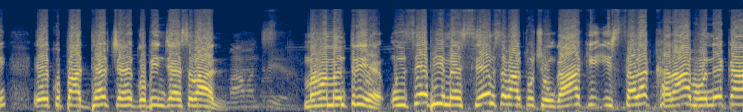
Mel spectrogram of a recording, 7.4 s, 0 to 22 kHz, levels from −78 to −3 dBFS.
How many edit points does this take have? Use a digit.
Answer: 0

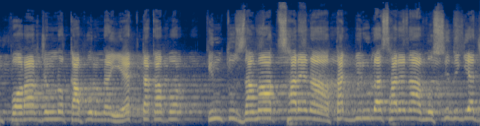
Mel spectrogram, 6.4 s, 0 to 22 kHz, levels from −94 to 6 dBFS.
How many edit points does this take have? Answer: 1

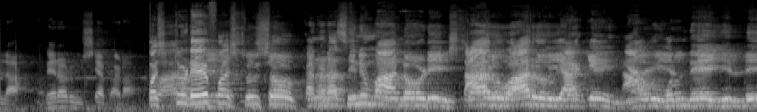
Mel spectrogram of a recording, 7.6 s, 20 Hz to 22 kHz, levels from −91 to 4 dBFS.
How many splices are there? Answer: 1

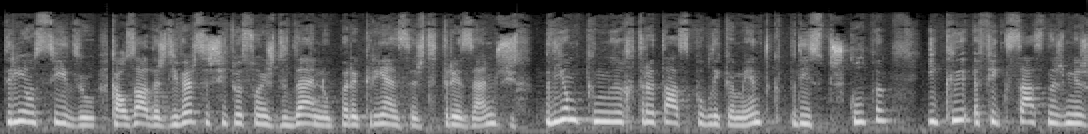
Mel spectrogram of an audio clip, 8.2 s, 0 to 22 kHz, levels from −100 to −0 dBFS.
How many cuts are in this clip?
1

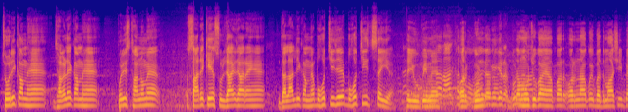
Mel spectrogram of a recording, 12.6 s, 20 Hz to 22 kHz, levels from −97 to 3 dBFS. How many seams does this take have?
1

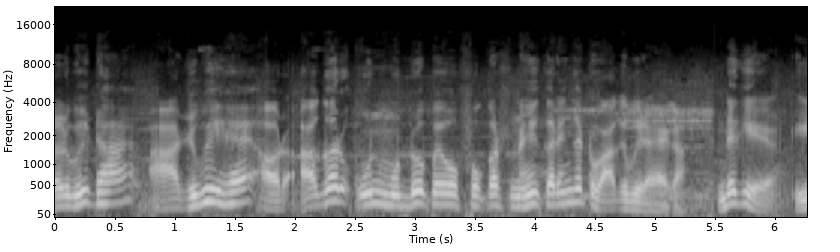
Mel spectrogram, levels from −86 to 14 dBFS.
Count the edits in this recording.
1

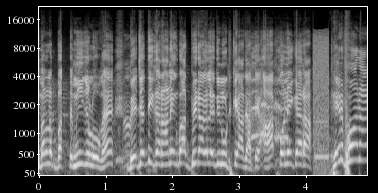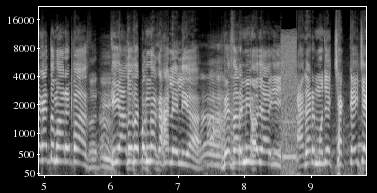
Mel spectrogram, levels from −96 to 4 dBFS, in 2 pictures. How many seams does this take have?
2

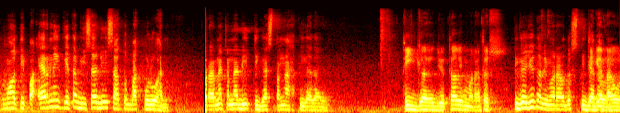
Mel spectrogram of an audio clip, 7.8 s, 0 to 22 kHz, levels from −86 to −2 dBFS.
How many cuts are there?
1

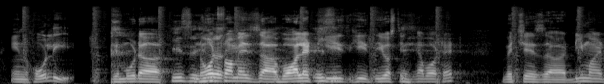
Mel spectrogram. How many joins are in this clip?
1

